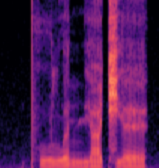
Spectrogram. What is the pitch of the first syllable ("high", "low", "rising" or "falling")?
high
